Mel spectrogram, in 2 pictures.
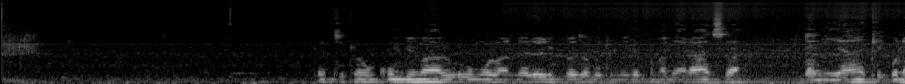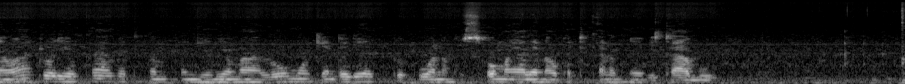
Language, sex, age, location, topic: Swahili, male, 25-35, Dar es Salaam, education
